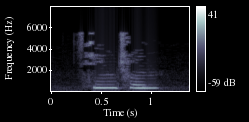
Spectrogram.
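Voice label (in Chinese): "青春", Mandarin Chinese; chinese flashcards; hsk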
